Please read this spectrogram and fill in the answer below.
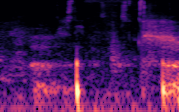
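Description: Faint whispered speech in a quiet church, with one sharp knock about a second in.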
